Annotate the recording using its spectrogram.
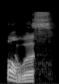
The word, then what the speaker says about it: folx: Folks. – The word is F-O-L-X, and I've never said it out loud. – It's like F-O-L-K-S. – Folks.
